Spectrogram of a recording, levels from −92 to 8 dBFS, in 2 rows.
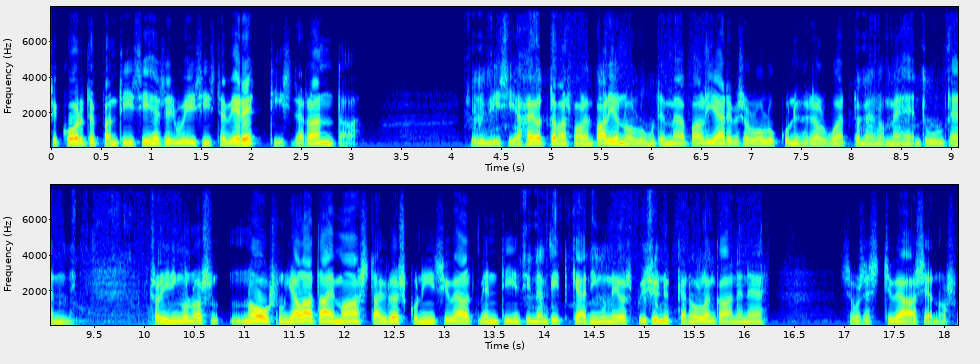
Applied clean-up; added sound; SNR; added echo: neural separator model SepFormer DNS4.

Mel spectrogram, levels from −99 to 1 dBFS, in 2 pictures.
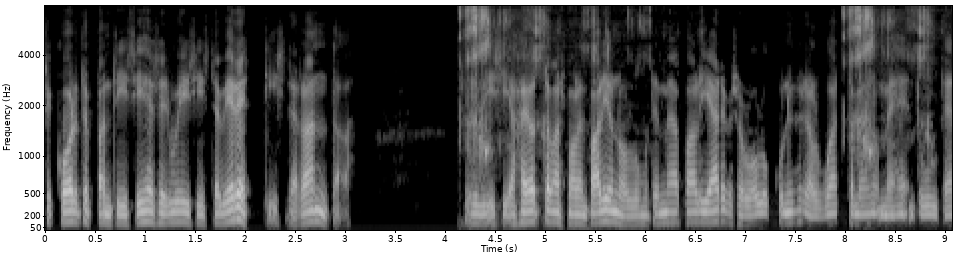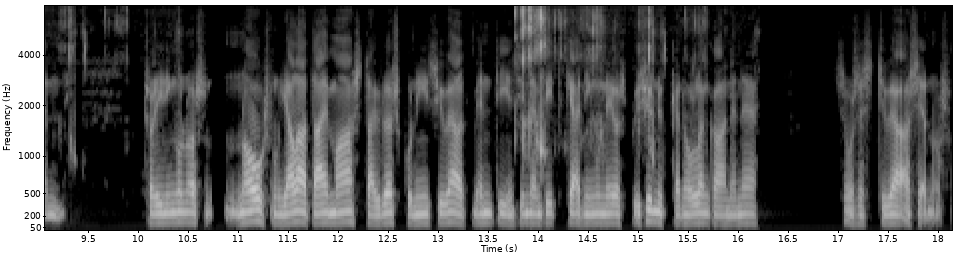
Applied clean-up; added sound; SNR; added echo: classical method spectral subtraction.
